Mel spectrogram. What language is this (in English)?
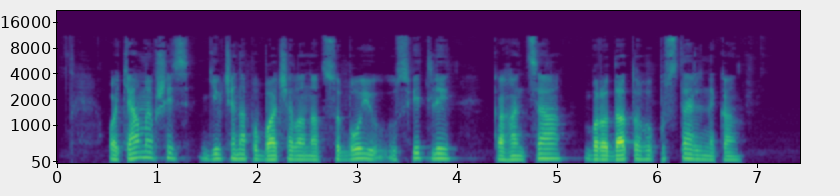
Ukrainian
